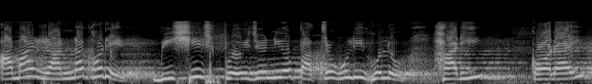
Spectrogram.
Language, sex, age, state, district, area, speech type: Bengali, female, 45-60, West Bengal, Paschim Bardhaman, urban, spontaneous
